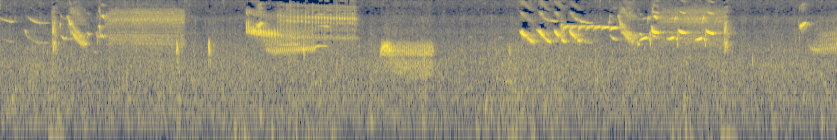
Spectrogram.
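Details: Garibaldi, or chestnut-capped blackbird, in a group 'baderna': buzzy harsh bands, a lower rasping note, and bursts of high sharp chips and quick whistles, delivered in separate bouts with quieter gaps.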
